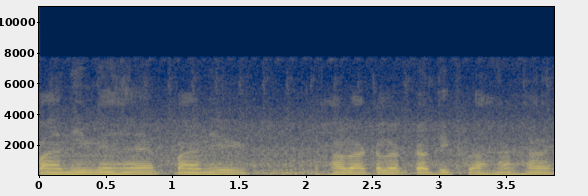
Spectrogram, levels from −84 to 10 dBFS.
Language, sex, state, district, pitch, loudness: Hindi, male, Bihar, West Champaran, 130 Hz, -14 LUFS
